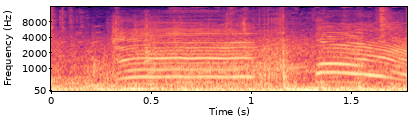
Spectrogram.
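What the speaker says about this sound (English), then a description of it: "Rotate turret!" A mechanical turret rotating in Horizon Zero Dawn, with a creaking, whining servo tone that rises and sweeps twice over a low rumbling background.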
